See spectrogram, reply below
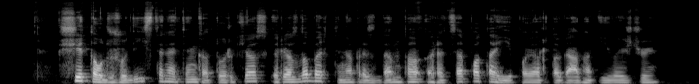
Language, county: Lithuanian, Vilnius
